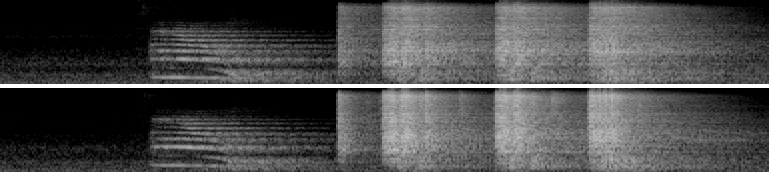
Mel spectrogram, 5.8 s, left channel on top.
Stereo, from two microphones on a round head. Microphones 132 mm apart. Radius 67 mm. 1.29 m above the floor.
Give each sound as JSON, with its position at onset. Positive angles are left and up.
{"t": 1.0, "sound": "a cat meowing", "side_deg": 45, "distance_m": 5.0}
{"t": 2.5, "sound": "a drill", "side_deg": -85, "distance_m": 0.8}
